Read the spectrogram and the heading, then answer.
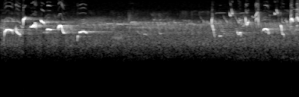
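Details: Eurasian blackcap (Sylvia atricapilla), song.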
